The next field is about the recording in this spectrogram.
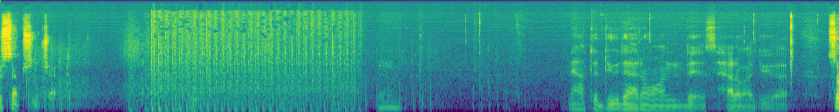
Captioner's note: gunfire continues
